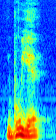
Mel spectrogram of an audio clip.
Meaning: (verb) singular present subjunctive of boeien; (interjection) Slang spelling of boeien
- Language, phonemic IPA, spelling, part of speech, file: Dutch, /ˈbui̯ə/, boeie, verb / interjection, Nl-boeie.ogg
